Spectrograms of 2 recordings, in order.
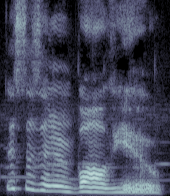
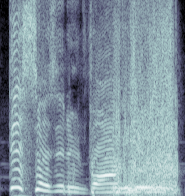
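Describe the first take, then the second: First: It is said hesitantly and weakly. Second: It is said forcefully and sharply.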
